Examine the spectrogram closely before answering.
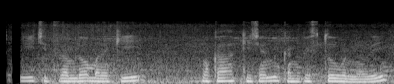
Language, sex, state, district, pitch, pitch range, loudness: Telugu, male, Telangana, Hyderabad, 145 Hz, 140-160 Hz, -14 LUFS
